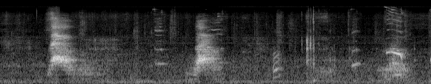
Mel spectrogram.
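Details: Puppies Savannah and Jericho during playtime: three loud, sharp yapping barks spaced about one and a half seconds apart, with small squeaky yips between them.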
